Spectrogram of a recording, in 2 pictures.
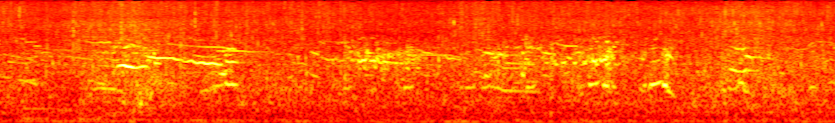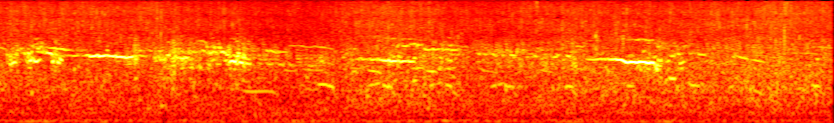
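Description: Seagulls cry and squawk repeatedly in the sky over the sea, above a steady wash of sea and wind, their overlapping calls rising and falling throughout.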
